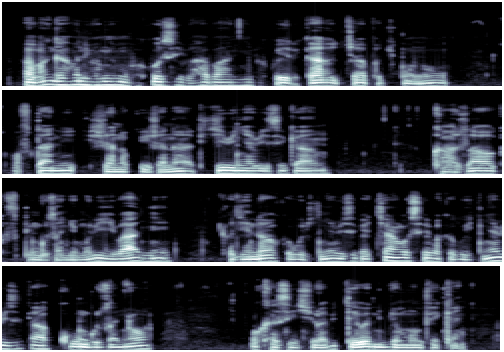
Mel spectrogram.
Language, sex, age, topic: Kinyarwanda, male, 25-35, finance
